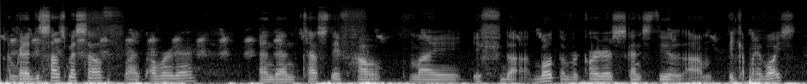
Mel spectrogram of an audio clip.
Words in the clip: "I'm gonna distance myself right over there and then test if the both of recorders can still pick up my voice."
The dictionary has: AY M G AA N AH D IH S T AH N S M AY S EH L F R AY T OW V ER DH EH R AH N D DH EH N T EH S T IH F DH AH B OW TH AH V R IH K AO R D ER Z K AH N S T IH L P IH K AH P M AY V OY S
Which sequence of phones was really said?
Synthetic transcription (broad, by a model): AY M G AA N AH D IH S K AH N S M AY S EH L F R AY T OW V ER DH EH R AH N D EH N T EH S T IH F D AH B OW T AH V R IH K AO R D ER S K AH N S T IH L P IH K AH P M AY V OY S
